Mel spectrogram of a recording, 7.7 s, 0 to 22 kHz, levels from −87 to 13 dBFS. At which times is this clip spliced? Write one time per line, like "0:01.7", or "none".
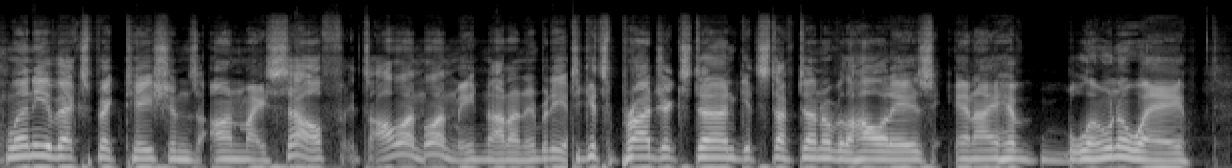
0:02.7
0:03.5
0:06.5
